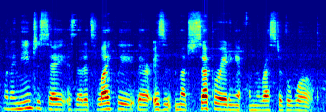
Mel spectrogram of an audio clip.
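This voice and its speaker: A performer playing a gentle, refined gentleman companion in an audio drama, speaking formally, earnestly and in a measured way. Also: mid-range voice, fairly even intonation, close to an everyday voice. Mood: gentle, reasoning. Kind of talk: intimate audio drama dialogue. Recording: faint noisy background ambience.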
